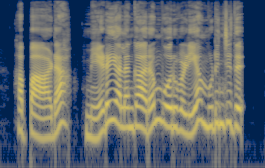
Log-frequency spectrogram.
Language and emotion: Tamil, happy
